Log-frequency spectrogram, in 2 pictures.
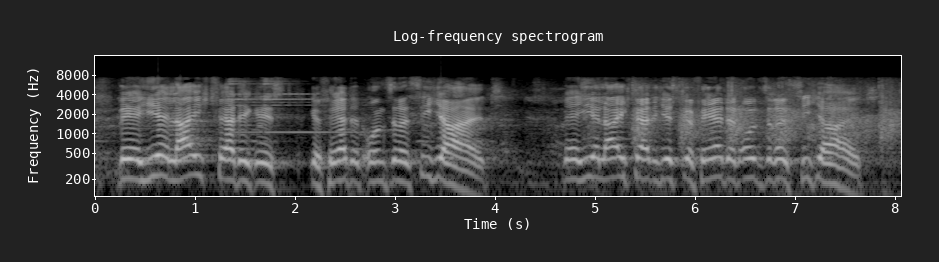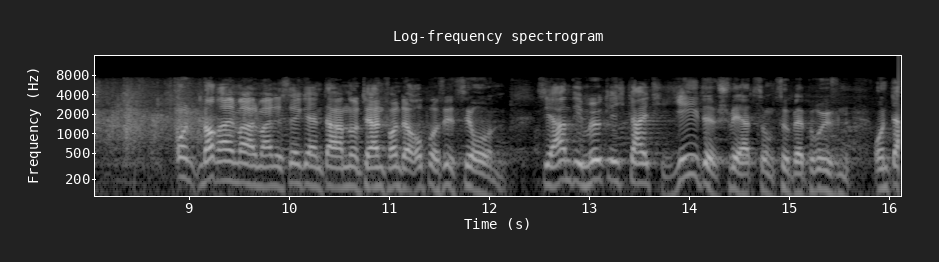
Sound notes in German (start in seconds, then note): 5.1 Beifall bei der CDU und dem BÜNDNIS 90/DIE GRÜNEN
